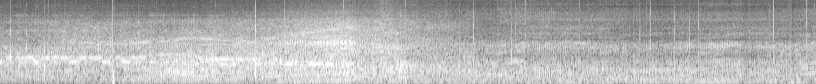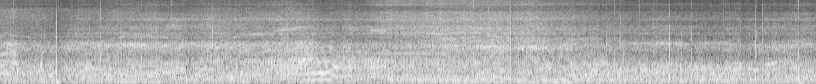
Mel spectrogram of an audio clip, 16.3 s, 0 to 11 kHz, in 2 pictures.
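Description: Aprilia SXV 450 supermoto's V-twin engine revving up and down again and again under hard acceleration and braking through tight turns, its pitch climbing and dropping every second or two, loudest in a long rise early on.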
